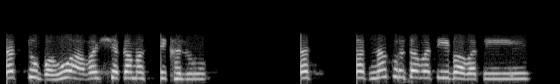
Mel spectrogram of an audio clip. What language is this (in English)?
Sanskrit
